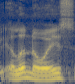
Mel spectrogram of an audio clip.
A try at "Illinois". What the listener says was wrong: it's Illinois. You don't pronounce the S. Okay, well, you're pronouncing it wrong.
